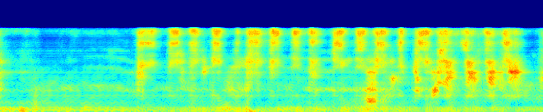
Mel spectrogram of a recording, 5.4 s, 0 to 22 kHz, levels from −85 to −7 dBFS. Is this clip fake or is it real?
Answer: fake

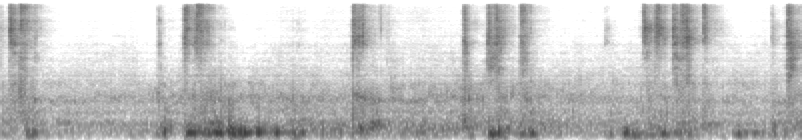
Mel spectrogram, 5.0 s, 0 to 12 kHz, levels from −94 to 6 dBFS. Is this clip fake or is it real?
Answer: fake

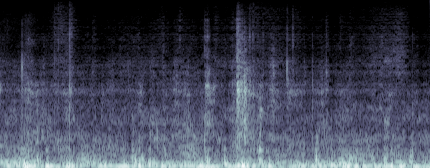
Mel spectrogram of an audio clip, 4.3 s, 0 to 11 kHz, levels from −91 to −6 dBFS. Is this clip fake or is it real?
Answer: fake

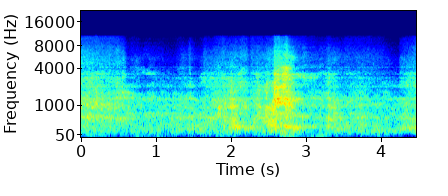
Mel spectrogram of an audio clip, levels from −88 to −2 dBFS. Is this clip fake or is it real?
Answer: fake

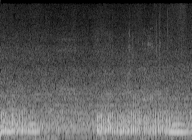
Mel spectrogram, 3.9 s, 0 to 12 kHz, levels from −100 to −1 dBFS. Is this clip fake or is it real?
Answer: real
